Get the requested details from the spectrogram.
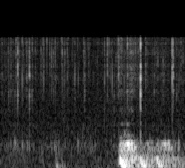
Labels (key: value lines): label: anthrophony, bomb
recorder: HydroMoth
